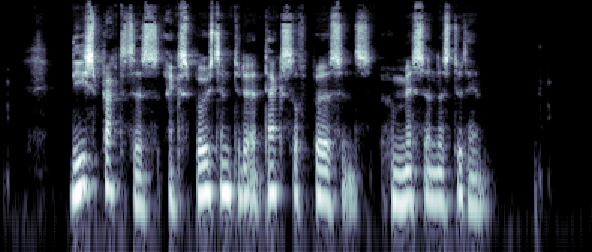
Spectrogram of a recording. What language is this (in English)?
English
